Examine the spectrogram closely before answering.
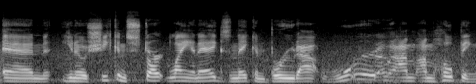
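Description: Light background noise sits beneath a man speaking at a very slow pace with ordinary pitch variation. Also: dry sound with no echo. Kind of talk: casual vlog chat. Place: garden. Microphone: camera far.

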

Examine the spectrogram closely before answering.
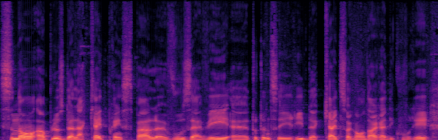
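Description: A man with a Quebec accent talks fairly slowly at medium pitch, with ordinary pitch variation. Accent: Québécois French. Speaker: video game reviewer. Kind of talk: game review. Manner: hesitant with many fillers.

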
